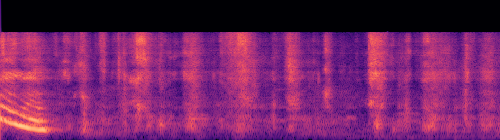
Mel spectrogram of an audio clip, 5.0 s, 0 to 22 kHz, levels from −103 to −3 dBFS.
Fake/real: fake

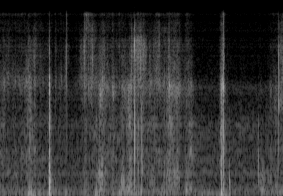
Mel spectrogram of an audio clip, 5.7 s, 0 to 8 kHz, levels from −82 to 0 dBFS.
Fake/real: fake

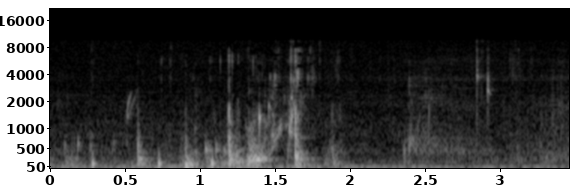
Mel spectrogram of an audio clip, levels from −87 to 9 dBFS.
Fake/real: real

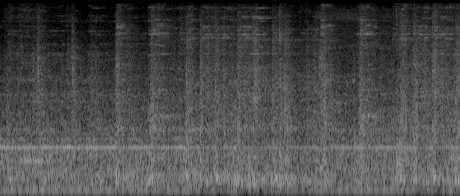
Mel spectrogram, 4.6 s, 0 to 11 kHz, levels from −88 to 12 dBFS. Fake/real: real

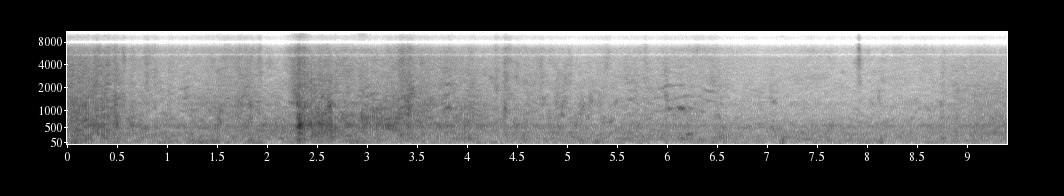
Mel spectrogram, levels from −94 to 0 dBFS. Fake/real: fake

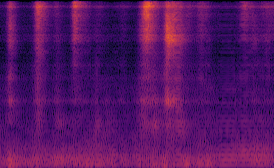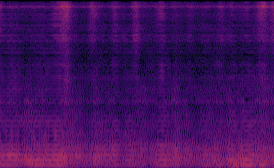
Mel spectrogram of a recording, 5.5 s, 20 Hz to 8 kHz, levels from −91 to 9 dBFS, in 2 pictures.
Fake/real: fake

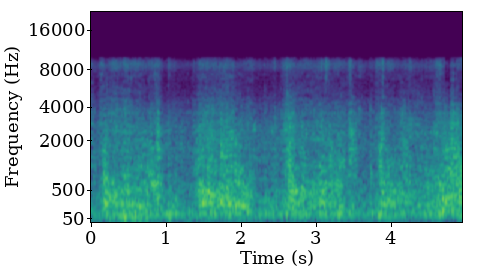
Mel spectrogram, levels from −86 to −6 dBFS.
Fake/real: fake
